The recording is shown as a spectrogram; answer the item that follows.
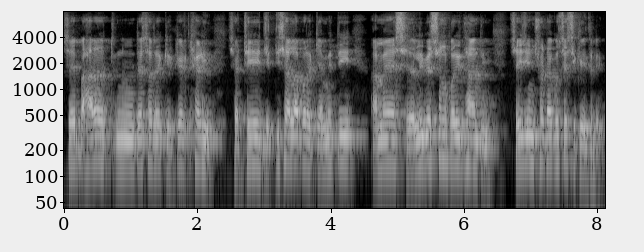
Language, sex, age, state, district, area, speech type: Odia, male, 45-60, Odisha, Jajpur, rural, spontaneous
